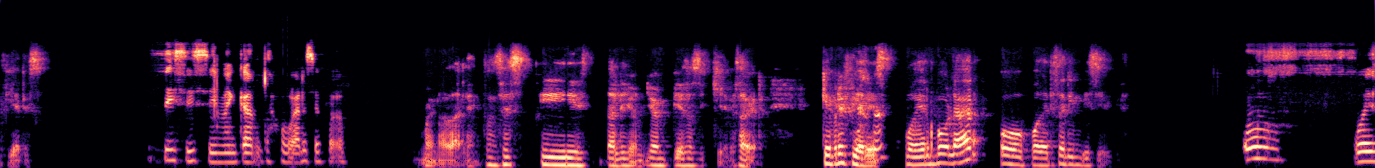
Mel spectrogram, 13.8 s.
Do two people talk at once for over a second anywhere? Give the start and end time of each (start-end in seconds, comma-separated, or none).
none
